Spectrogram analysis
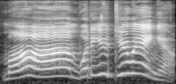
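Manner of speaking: loud, high protest at Mom; exasperated yelling. Real, not acted. Streamer scolding mom for gifting subs, exasperated yell. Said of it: "I'm not yelling at my mom".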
